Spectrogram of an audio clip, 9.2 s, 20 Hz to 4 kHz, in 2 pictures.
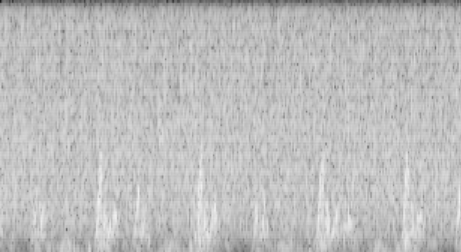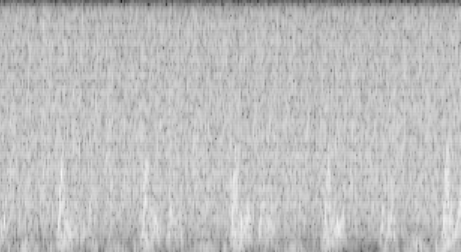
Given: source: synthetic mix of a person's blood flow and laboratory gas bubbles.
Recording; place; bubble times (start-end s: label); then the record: Doppler ultrasound of blood flow; precordium
no bubbles
From the record:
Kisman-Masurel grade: 000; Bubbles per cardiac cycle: 0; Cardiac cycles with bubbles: 0%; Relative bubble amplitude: no bubbles discernible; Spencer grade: 0 (complete lack of bubble signals)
